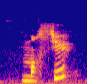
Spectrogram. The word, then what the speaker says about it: Monsieur: Mansour. Am I doing that pretty close to the French pronunciation, or am I way off? – Monsieur. – Monsieur.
